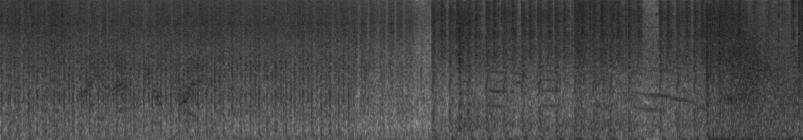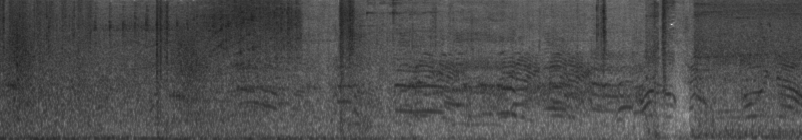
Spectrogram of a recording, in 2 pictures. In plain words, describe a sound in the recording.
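A helicopter's rotors thump overhead.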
